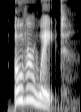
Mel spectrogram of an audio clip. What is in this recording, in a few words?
"overweight", English voice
